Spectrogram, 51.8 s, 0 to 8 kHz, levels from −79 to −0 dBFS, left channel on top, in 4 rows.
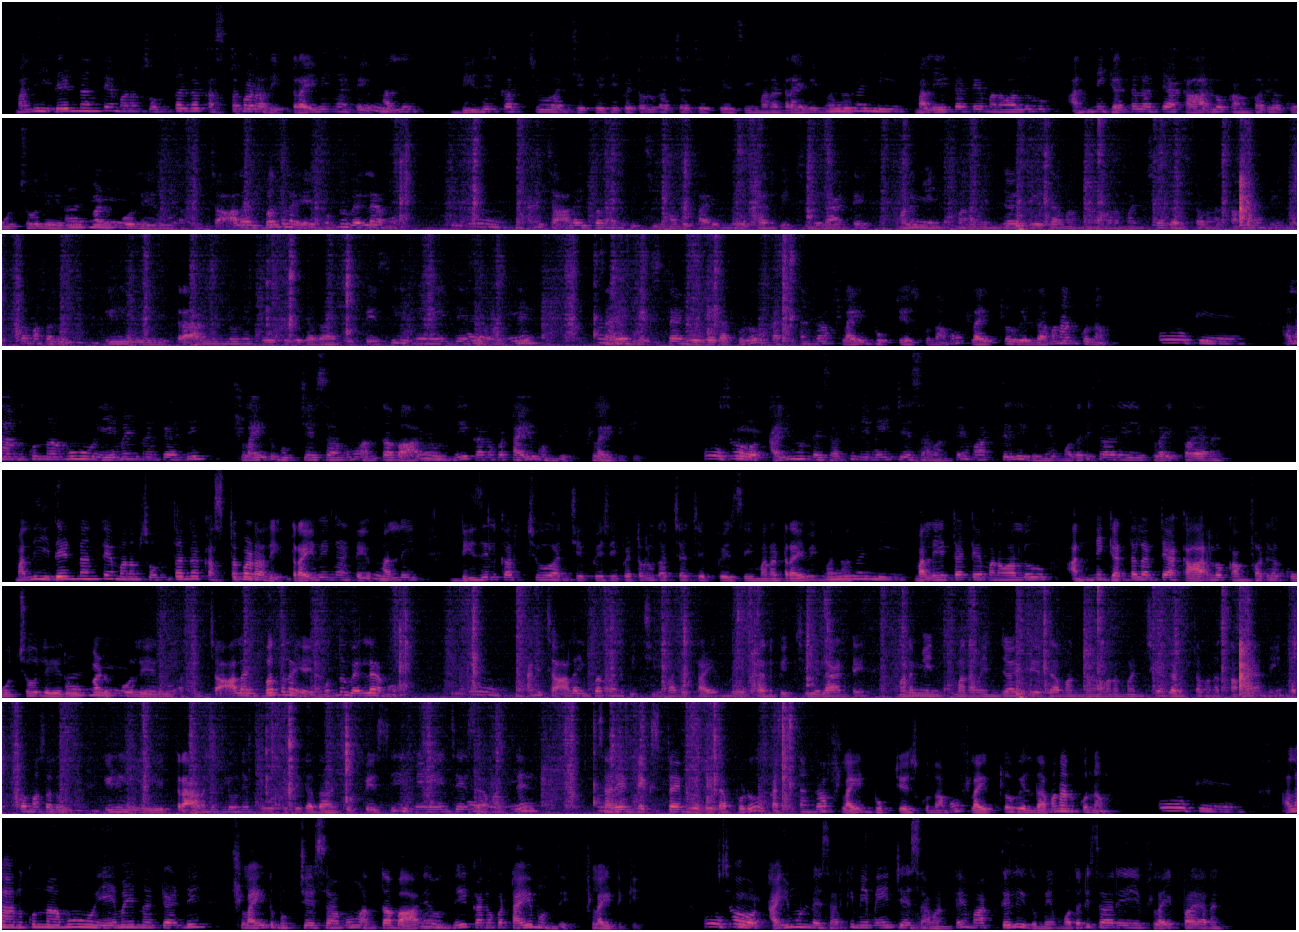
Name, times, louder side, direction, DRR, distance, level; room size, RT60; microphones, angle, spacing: voice 1, 0.1-4.1 4.5-8.5 9.1-17.0 18.2-21.6 21.9-26.6 26.9-31.2 31.9-37.0 38.7-40.9 41.2-45.2 46.1-51.0, right 3 dB, 90° right, 0.4 m, -43 dB
voice 2, 3.5-3.9 8.2-9.0 13.6-14.2 17.6-18.0 22.0-22.4 26.3-26.9 30.5-31.3 31.8-32.2 37.5-38.3 43.0-43.4 45.9-46.5, equal, ahead, 0.3 m, -45 dB
sound 1, 14.3-34.1, right 2 dB, 40° right, 0.7 m, -46 dB
2.5 x 2.1 x 2.3 m
head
